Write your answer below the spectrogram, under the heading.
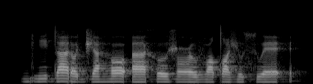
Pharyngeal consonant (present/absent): present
